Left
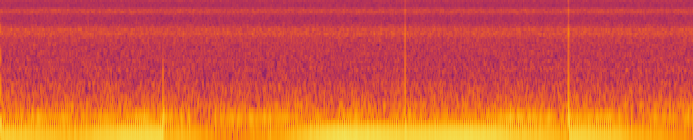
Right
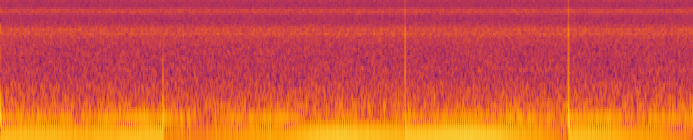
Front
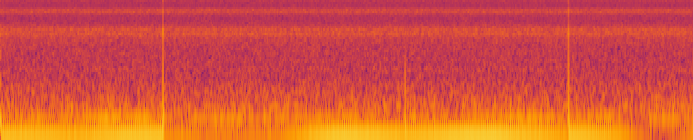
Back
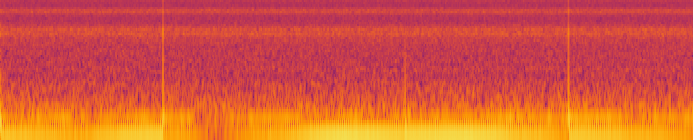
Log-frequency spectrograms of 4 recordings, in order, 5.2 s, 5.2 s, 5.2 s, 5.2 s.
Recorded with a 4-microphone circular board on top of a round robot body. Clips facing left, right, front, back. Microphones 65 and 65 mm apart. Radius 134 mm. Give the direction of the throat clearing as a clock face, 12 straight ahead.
No throat clearing in this recording.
